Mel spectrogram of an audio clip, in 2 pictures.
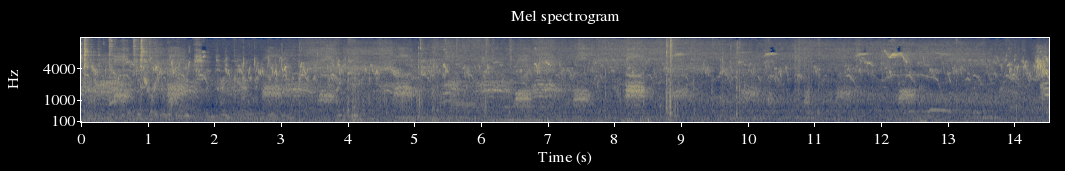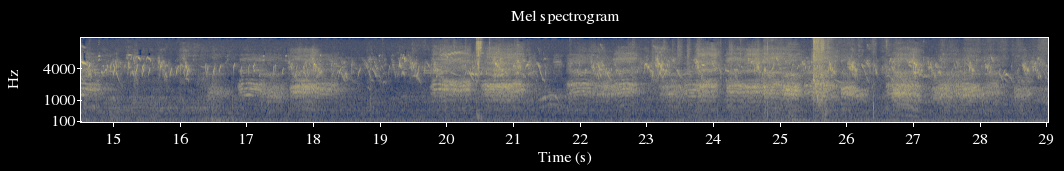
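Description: Birds calling: many short, repeated calls, coming thicker in the second half, over a faint steady low hum.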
